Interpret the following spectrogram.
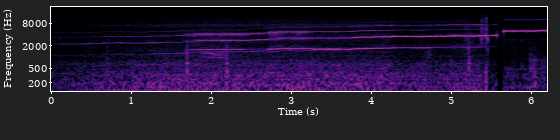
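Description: Stovetop whistling kettle coming to the boil: its whistle starts faint and grows steadily louder, gliding slowly upward in pitch. Near the end it breaks off for an instant and returns higher and steady.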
